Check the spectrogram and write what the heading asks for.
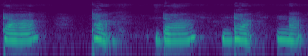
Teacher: మనం అంగిటి సహాయంతో పలుకుతాం కాబట్టి ఇవి మూర్ధన్యాలు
